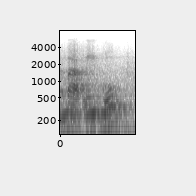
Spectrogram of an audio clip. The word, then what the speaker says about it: Marengo: Porque a, a história acontece em Argel, a principal personagem é o Merceau, cuja mãe morava num numa, numa pequena cidade, que em francês seria pronunciada Marengo, né? a língua francesa é o que oxítona, né? como o prosódia preferencial, então, Marengo, e ele então recebe lá a notícia do, do, do enterro, da morte, né?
